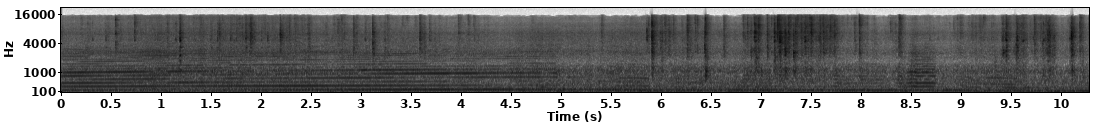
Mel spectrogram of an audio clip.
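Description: Subaru WRX rally car's engine heard from inside the cabin, pulling hard with its pitch slowly rising for about five seconds, then levelling off and easing. Gravel and stones clatter against the underside in the second half.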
